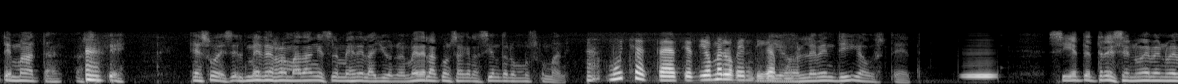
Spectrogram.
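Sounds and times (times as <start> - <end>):
speech: 0.0 - 9.3, 10.5 - 11.7
telephone busy tone after a dropped call: 9.6 - 10.0.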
